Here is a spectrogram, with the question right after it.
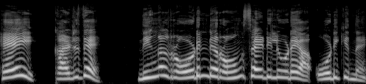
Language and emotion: Malayalam, angry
